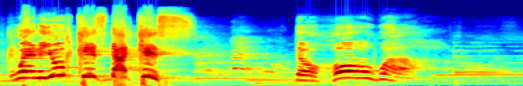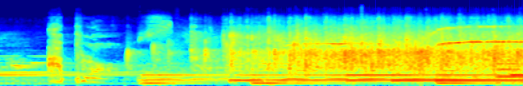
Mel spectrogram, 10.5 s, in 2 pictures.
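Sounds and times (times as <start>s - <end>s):
speech: 0.1s - 1.8s, 3.0s - 4.3s
audience applause: 6.6s - 10.4s.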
